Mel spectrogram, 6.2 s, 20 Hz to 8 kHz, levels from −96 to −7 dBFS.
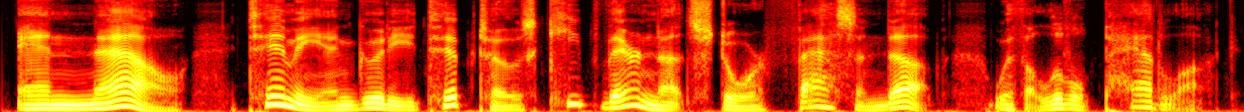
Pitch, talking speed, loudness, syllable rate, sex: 120 Hz, 155 wpm, -20 LUFS, 4.4 syllables/s, male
